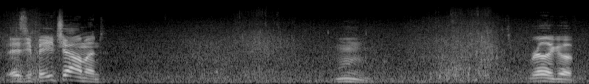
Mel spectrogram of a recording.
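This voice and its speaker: A man's voice: mid-range voice, lively intonation, drawn-out words, bright, forceful tone, a little hiss or hum. A young man from Samoa, an enthusiastic survival vlog host explaining foraged food outdoors on a tropical island beach. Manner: upbeat, enthusiastic tour-guide talk.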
